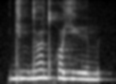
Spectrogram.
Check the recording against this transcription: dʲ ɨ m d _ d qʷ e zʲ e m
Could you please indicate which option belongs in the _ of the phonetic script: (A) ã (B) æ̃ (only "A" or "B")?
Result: A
